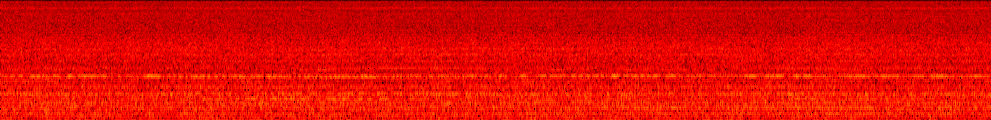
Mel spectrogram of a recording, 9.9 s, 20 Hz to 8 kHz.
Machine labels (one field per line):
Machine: fan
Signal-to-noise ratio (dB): 0 dB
